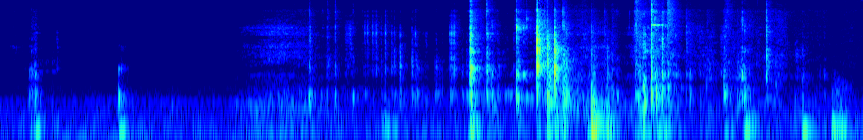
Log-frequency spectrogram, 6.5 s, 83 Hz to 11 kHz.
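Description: Multimeter test probes clicking and scraping against the plastic terminal connector of a Dyson V7 battery pack as they are worked into its pin slots. A few light clicks come first, then a run of rapid clicking and rattling in the second half, loudest about four seconds in.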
